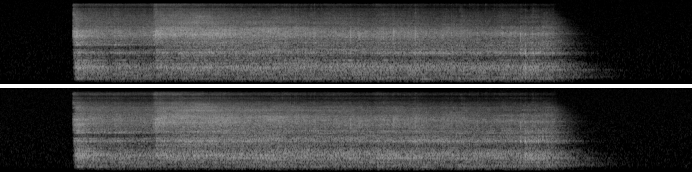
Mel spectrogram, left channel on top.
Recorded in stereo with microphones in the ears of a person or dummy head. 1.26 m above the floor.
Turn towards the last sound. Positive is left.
turn(degrees=10)  # may be behind; listen again after turning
